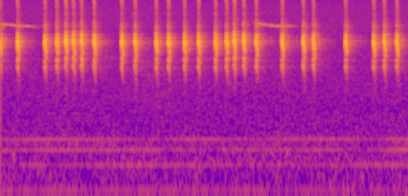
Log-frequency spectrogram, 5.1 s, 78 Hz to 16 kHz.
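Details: Eurasian wren alarm at Lake Vänern, Sweden, late July 2017: crisp clicking notes in uneven quick groups, a soft high whistle overhead and a low droning hum behind.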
